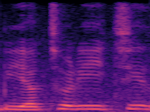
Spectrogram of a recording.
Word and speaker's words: Beatrice: Surprised Amaya's been pronouncing Beatrici the right way this entire time. But with an Italian pronunciation is the right way. I'm just doing the Japanese pronunciation.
